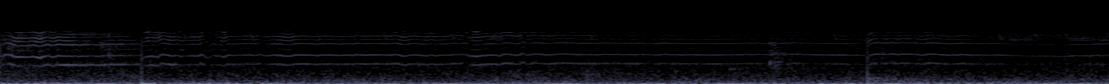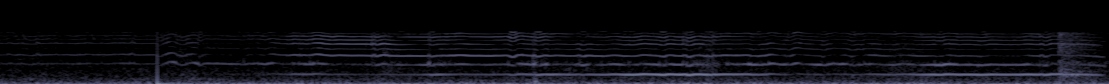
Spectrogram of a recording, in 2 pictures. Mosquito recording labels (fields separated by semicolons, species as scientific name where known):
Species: mosquito; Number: one; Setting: cup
